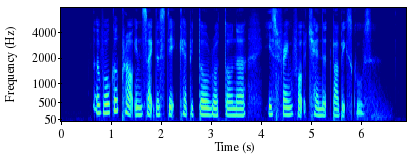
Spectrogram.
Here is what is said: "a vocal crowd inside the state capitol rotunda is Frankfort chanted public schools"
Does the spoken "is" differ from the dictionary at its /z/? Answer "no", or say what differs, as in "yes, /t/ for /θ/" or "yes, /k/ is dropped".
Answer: yes, /s/ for /z/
